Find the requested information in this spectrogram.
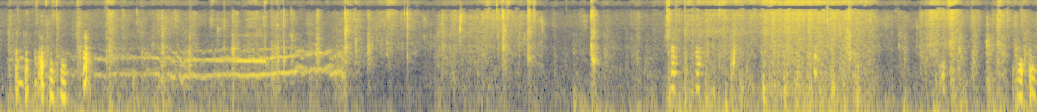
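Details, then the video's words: Hens, gray, lavender, blue and black, dust bathing and throwing dirt, give a drawn-out harmonic crooning note lasting over two seconds, followed by scratchy scuffling of dirt and a few soft clucks. "Silly Hens Make Super Sweet Noises While Taking a Dust Bath"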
